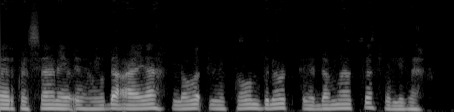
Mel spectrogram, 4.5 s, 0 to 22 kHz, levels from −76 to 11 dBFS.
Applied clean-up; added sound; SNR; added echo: neural mask model DeepFilterNet 3.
